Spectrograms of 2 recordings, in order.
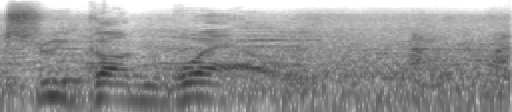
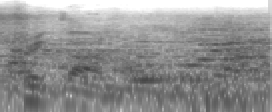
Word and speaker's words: Trigonal: Now, at the beginning, I called my house Trigonwell, but it's Trigonal.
